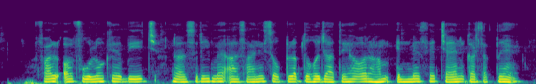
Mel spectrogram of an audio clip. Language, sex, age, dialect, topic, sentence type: Hindi, male, 25-30, Marwari Dhudhari, agriculture, statement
